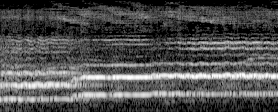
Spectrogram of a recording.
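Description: Unaccompanied singing of long held notes: one note, then a step up to a higher note about a second in that is held to the end.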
